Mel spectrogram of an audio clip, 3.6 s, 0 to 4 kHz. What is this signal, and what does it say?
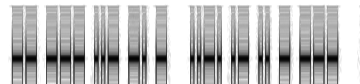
Morse code, heard as a keyed tone, about 36 wpm, 550 Hz. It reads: MOUNT FAITO
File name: podcast / News headlines-1x-35x35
